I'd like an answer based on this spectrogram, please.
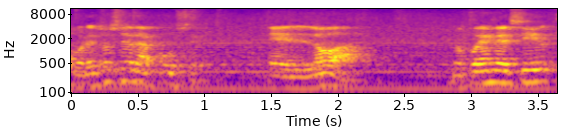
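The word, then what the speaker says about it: אלוה: Porque ya suena a Este es el mapic, es mapic, señala que la letra e se debe de pronunciar. ¿Cómo lo pronuncia? Eloa. Eloa. Eloa. Eloa. Sí, el mapic hace que la e se pronuncie. Si no tiene mapic, no se pronuncia.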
